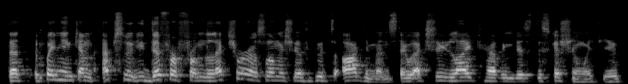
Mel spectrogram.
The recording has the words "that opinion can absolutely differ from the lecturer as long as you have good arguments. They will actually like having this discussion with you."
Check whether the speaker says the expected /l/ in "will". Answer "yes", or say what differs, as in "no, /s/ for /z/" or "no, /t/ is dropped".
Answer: no, /w/ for /l/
